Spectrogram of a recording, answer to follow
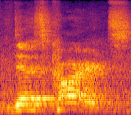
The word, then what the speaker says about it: Descartes: During this age of reason, some anatomists who followed Descartes, that's how his name is pronounced, administered beatings to dogs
